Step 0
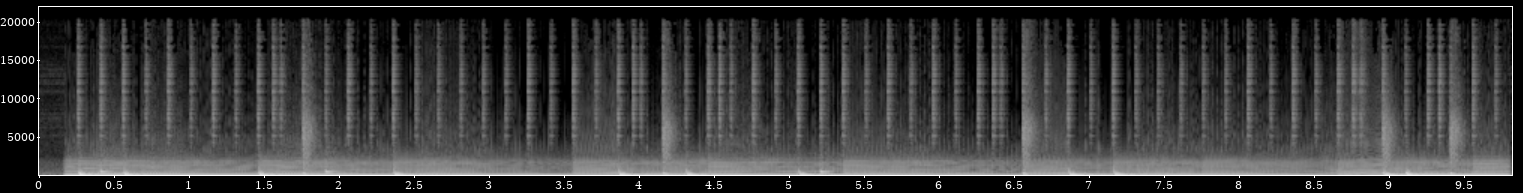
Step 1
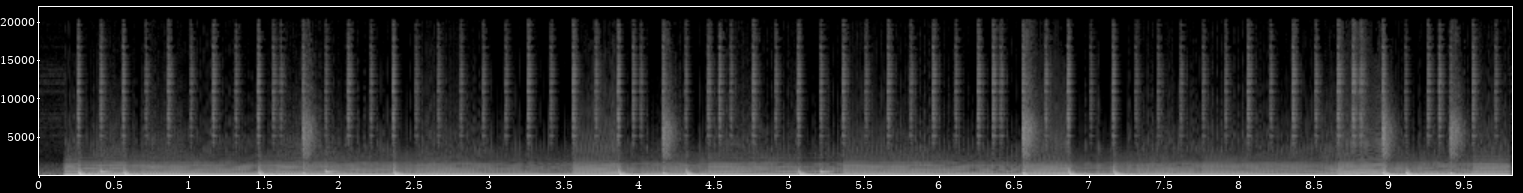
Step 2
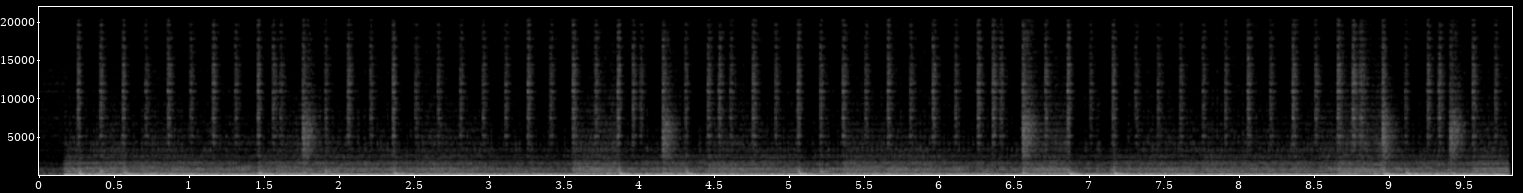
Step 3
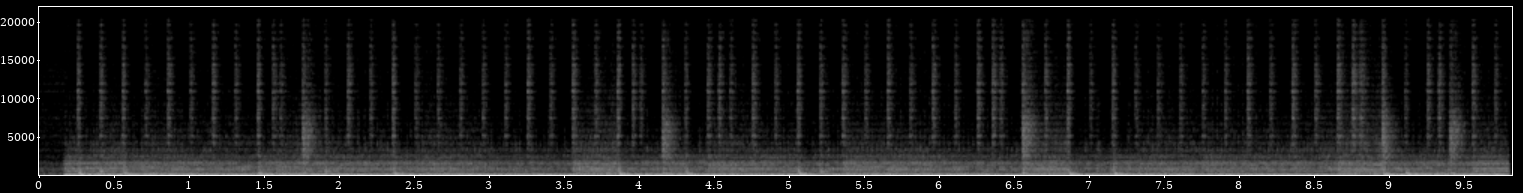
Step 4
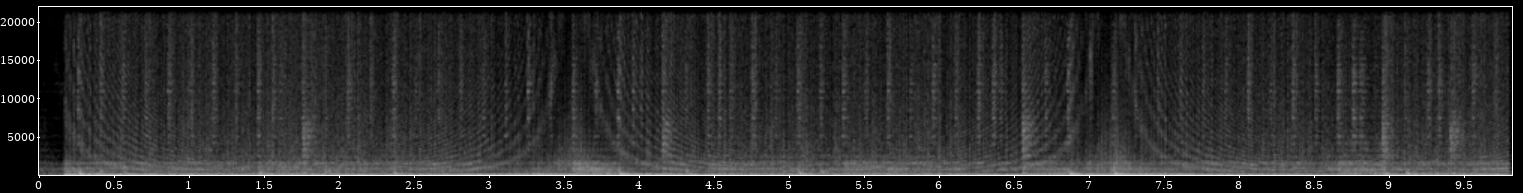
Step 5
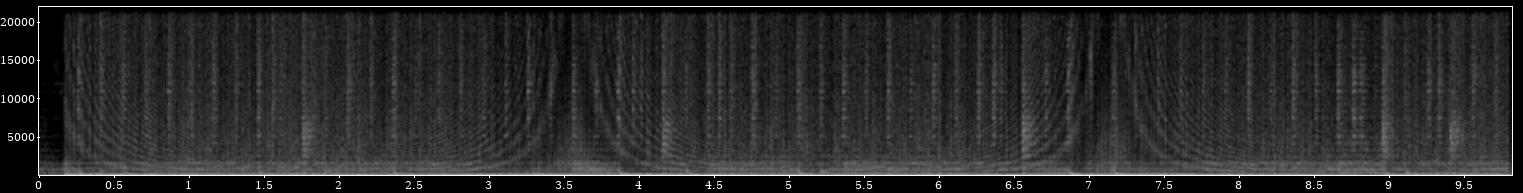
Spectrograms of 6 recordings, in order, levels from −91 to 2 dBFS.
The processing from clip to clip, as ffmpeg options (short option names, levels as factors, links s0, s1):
-af "equalizer=f=1900:t=o:w=0.54:g=-11,acompressor=threshold=0.126:ratio=6,volume=0.562"
-af "aecho=1:1:1.2:0.76,afftfilt=real='hypot(re,im)*cos(2*PI*random(0))':imag='hypot(re,im)*sin(2*PI*random(1))':win_size=512:overlap=0.75,volume=0.398"
-af "equalizer=f=1800:t=o:w=1.9:g=10"
-af "bandreject=f=91.32:t=h:w=4,bandreject=f=182.64:t=h:w=4,bandreject=f=273.96:t=h:w=4,bandreject=f=365.28:t=h:w=4,bandreject=f=456.6:t=h:w=4,acrusher=bits=4:mode=log:mix=0:aa=0.000001,aphaser=in_gain=1:out_gain=1:delay=3.7:decay=0.48:speed=0.28:type=sinusoidal"
-filter_complex "[0:a]acrossover=split=130|3000[s0][s1][s2];[s1]acompressor=threshold=0.00398:ratio=2.5[s3];[s0][s3][s2]amix=inputs=3:normalize=0"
